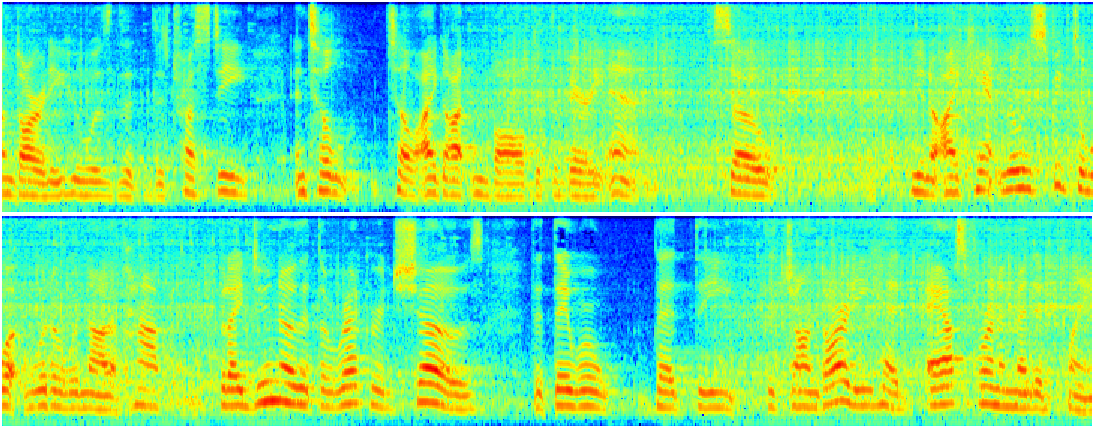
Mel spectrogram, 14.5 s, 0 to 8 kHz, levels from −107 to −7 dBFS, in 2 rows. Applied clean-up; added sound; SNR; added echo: none; Drill / Mechanisms; 12 dB; none.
